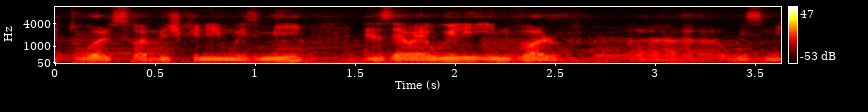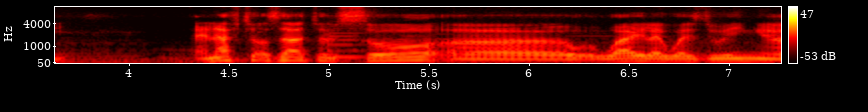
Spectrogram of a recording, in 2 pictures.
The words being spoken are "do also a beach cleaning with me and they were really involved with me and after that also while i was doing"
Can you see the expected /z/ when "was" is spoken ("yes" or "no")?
yes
